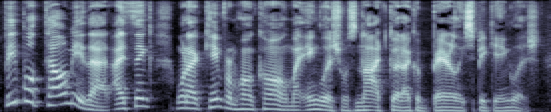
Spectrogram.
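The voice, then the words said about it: American East Coast accent. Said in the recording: “You have kind of an East Coast vibe and accent.”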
